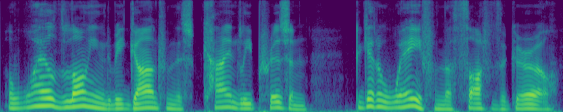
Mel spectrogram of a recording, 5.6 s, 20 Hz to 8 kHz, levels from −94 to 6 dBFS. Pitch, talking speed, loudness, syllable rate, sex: 135 Hz, 190 wpm, -18 LUFS, 4.6 syllables/s, male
